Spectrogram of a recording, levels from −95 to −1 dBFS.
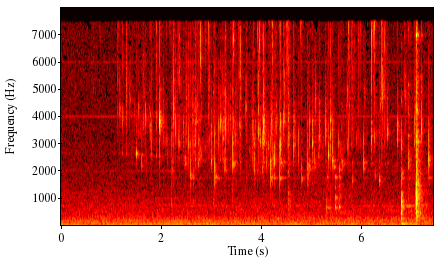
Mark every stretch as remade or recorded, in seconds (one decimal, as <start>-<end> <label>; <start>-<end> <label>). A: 0.0-7.4 recorded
